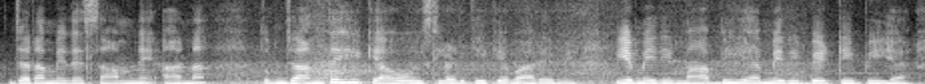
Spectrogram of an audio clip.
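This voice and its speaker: A woman voicing a sharp-tongued older mother-in-law who scolds and taunts, in a spoken storybook. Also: medium pitch, fairly even intonation, moderate pace, slight background noise, close to an everyday voice. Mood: fierce. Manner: nagging, scolding.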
